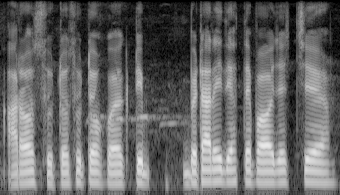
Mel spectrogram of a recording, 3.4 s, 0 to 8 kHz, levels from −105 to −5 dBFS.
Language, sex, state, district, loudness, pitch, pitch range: Bengali, male, Assam, Hailakandi, -21 LUFS, 125 Hz, 120-130 Hz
